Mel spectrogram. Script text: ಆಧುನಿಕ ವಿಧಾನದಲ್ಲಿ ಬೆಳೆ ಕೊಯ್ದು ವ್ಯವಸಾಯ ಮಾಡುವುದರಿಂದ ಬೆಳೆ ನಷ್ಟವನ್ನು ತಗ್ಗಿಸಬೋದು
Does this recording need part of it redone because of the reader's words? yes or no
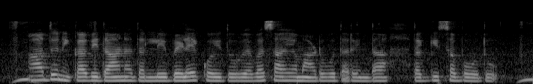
yes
